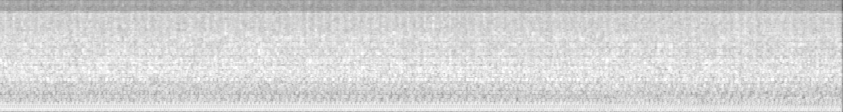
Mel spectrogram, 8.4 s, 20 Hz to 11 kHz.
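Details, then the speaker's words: 1951 Farmall M tractor with a coolant-in-oil-pan issue, run about 20 minutes toward operating temperature to check the plugs: a steady low idle with an occasional stumble, still missing every once in a while; intermittent misfire at idle. "it's kind of back to running the way it was before we put the Autolite 316s in it you know it's not horrible but it still is uh Missing every once in a while and it shouldn't be doing that"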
